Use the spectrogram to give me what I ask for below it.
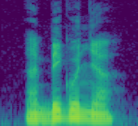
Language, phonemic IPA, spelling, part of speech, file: French, /be.ɡɔ.nja/, bégonia, noun, Fr-bégonia.ogg
- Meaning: begonia (large genus of plants of the family Begoniaceae)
